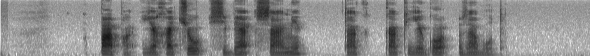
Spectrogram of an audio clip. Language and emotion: Russian, neutral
